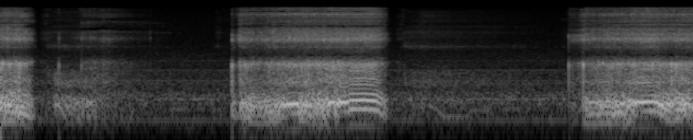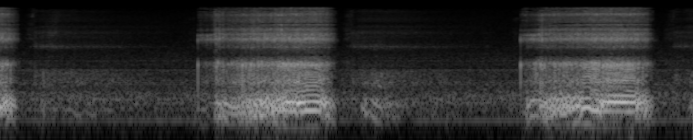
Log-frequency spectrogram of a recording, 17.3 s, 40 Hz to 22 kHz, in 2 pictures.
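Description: Regular loud, rough snores on each in-breath, about 15 breaths a minute, with quieter breathing between them.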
